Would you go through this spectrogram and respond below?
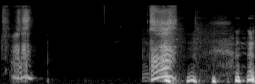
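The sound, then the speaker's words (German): A voice mimics a lightly rung home doorbell chime with a breathy burst, a pause, then a sung, wavering tone, followed by short voiced bursts like chuckles. “Und wenn du unsere Klingel nicht fest anklingelst, dann, also unsere Klingel ist so, bing, also so, so lautes, und wenn du es nur leicht anklingst, ist so,”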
